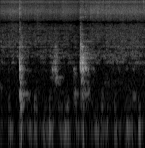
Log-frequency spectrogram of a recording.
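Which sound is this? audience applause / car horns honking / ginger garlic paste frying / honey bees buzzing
ginger garlic paste frying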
